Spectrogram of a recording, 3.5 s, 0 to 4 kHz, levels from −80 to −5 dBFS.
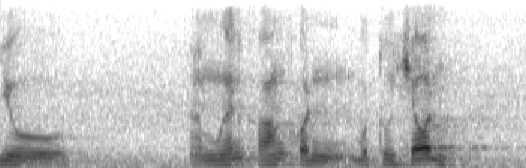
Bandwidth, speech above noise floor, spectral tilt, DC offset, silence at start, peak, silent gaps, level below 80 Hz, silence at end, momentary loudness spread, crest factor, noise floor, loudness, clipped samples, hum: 4 kHz; 20 dB; -6 dB/octave; under 0.1%; 0 s; -8 dBFS; none; -50 dBFS; 0 s; 24 LU; 20 dB; -47 dBFS; -28 LUFS; under 0.1%; none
